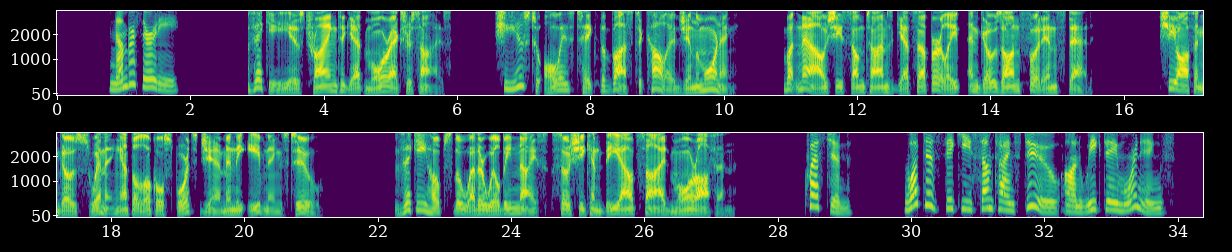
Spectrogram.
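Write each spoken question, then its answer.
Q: What does Vicky sometimes do on weekday mornings?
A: Walks to college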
